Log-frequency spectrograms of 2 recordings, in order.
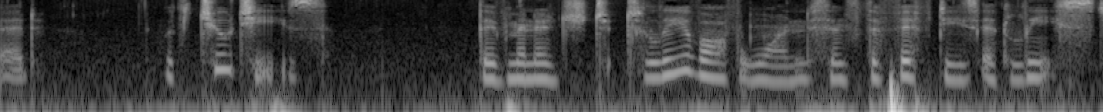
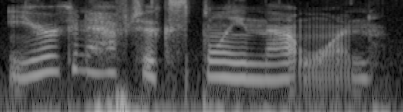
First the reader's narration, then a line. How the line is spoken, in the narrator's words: he sighed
